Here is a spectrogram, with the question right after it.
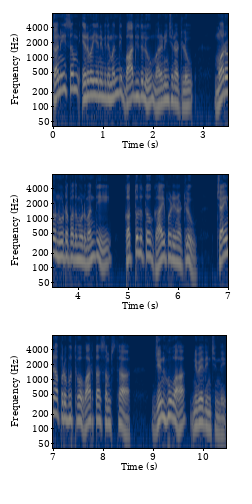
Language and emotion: Telugu, neutral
